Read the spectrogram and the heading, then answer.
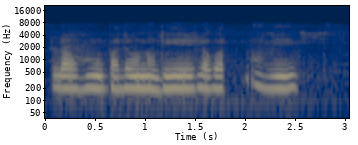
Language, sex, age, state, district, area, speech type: Assamese, female, 30-45, Assam, Lakhimpur, rural, spontaneous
